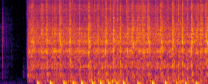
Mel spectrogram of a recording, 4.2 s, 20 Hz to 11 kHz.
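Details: Honda TRX 300EX single-cylinder engine started on choke after an oil change: after a quiet moment it fires into an even thumping idle, roughly seven beats a second, steady and clean; normal healthy idle.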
